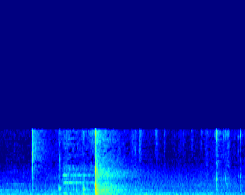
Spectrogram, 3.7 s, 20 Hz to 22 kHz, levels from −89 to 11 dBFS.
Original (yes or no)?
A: no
